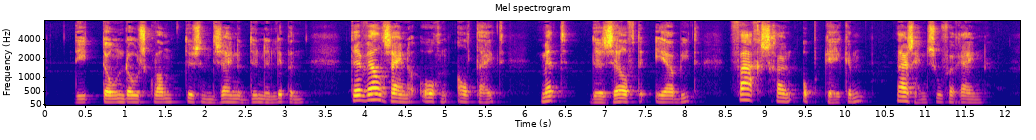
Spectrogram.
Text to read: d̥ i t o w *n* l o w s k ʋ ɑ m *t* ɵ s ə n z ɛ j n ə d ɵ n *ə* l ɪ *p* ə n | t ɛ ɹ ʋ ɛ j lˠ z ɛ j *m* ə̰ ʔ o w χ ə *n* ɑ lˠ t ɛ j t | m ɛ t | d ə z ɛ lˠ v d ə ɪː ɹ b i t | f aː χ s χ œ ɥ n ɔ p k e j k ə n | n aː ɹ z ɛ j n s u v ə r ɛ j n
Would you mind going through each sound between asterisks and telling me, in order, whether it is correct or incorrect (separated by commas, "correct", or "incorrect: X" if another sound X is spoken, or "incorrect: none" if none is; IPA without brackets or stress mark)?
correct, correct, correct, correct, incorrect: n, correct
